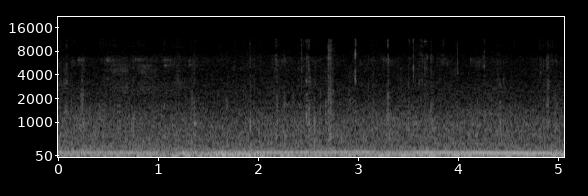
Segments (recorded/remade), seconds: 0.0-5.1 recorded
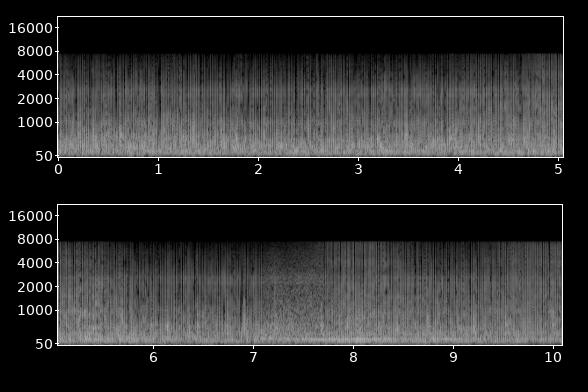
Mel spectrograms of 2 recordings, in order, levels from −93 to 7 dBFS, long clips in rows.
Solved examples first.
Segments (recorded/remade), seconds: 0.0-7.1 remade; 7.1-7.7 recorded; 7.7-10.1 remade

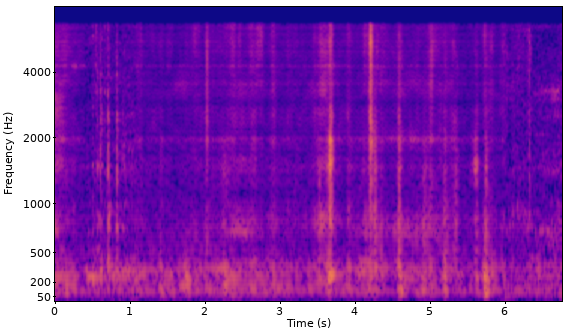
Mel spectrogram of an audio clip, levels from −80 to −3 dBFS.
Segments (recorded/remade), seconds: 0.0-0.4 remade; 0.4-1.1 recorded; 1.1-6.0 remade; 6.0-6.8 recorded

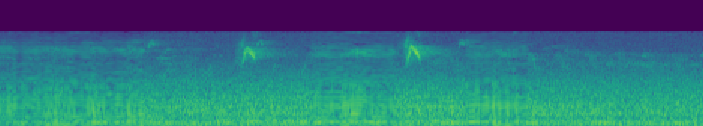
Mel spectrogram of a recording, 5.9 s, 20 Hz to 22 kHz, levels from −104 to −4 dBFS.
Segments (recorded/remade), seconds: 0.0-1.2 remade; 1.2-2.6 recorded; 2.6-3.3 remade; 3.3-3.9 recorded; 3.9-4.4 remade; 4.4-5.9 recorded

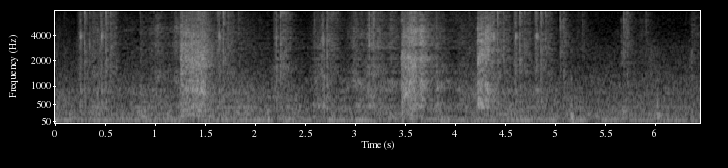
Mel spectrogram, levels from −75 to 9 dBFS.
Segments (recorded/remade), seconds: 0.0-2.1 recorded; 2.1-4.1 remade; 4.1-6.5 recorded

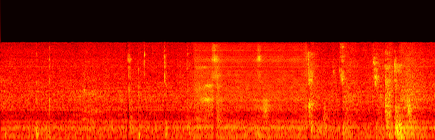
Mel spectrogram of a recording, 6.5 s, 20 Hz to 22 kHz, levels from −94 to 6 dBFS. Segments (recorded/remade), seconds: 0.0-2.9 recorded; 2.9-4.6 remade; 4.6-6.5 recorded

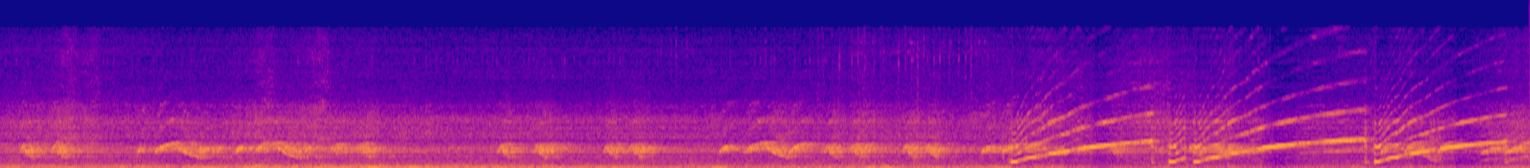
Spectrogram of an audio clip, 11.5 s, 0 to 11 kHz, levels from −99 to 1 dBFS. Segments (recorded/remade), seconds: 0.0-7.8 recorded; 7.8-10.3 remade; 10.3-11.5 recorded

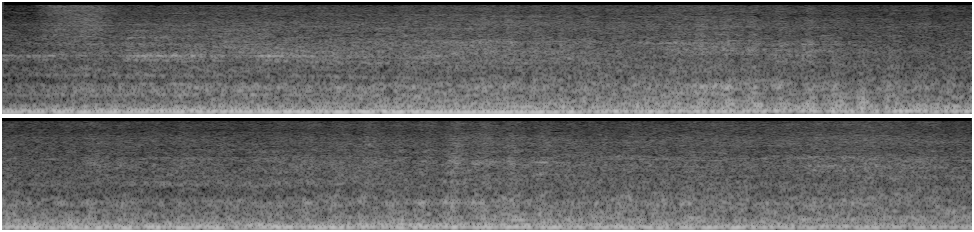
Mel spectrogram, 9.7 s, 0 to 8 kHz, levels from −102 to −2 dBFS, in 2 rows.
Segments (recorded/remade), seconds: 0.0-9.7 recorded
